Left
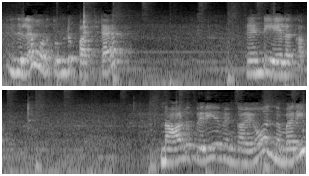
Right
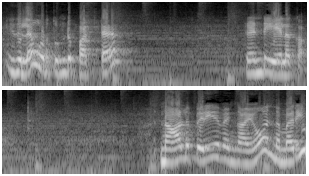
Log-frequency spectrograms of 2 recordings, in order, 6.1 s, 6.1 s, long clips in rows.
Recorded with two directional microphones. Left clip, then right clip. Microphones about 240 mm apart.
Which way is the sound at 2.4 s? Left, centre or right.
Right.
